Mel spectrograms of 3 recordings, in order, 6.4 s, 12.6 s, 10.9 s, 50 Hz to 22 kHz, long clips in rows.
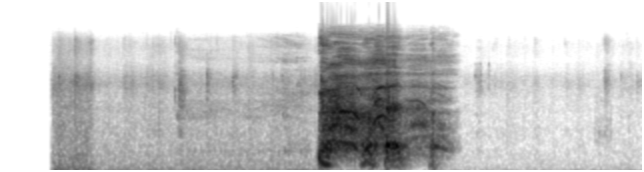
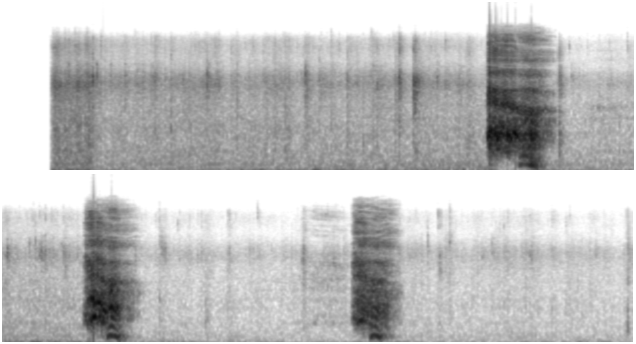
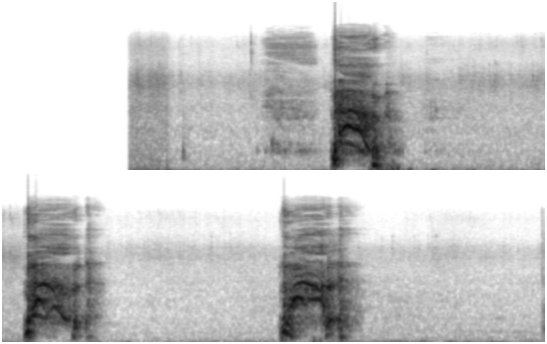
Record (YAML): cough_length: 6.4 s
cough_amplitude: 26028
cough_signal_mean_std_ratio: 0.34
exhalation_length: 12.6 s
exhalation_amplitude: 26028
exhalation_signal_mean_std_ratio: 0.29
three_cough_length: 10.9 s
three_cough_amplitude: 26028
three_cough_signal_mean_std_ratio: 0.35
survey_phase: beta (2021-08-13 to 2022-03-07)
age: 65+
gender: Male
wearing_mask: 'No'
symptom_none: true
smoker_status: Never smoked
respiratory_condition_asthma: true
respiratory_condition_other: false
recruitment_source: REACT
submission_delay: 2 days
covid_test_result: Negative
covid_test_method: RT-qPCR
